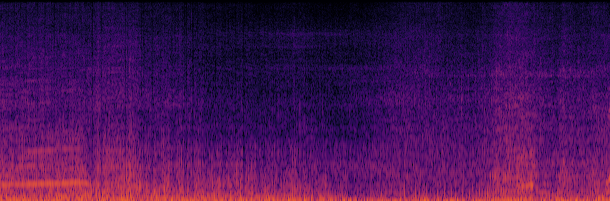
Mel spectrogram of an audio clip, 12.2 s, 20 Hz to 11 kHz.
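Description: A 2024 KTM 250 Duke accelerates hard on a wide Bangalore road, its engine note climbing briefly before heavy, loud wind rush swamps the ride, with no voices.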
